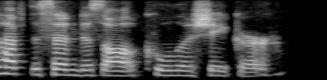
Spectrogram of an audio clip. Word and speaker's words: Kula Shaker: Kulish Kula Shaker. What? I don't know who that is. Okay. Kula Shaker is how you say it.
